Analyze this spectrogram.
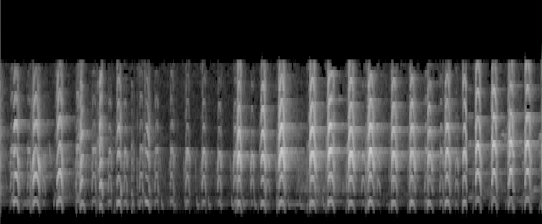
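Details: Nest-hole cacophony from Great Spotted Woodpecker young shortly before they fledge: dense, overlapping high squeaky chirps, uneven in rhythm, growing louder and quicker toward the close, over two per second.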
